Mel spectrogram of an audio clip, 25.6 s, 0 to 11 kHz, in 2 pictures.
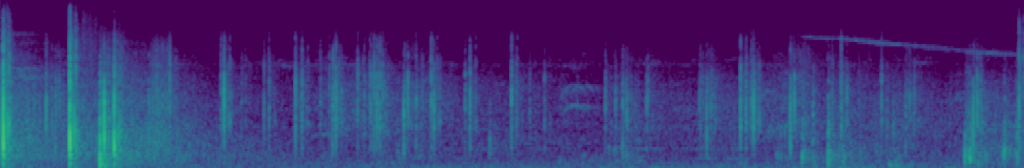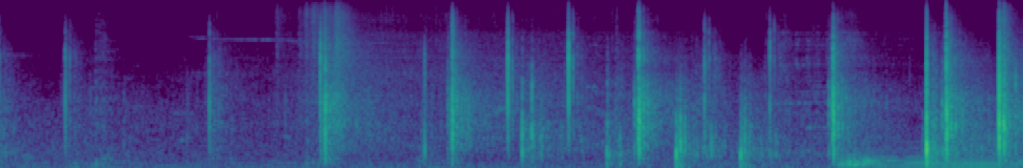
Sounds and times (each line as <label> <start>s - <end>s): illegal bottle rockets 22.4s - 25.5s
